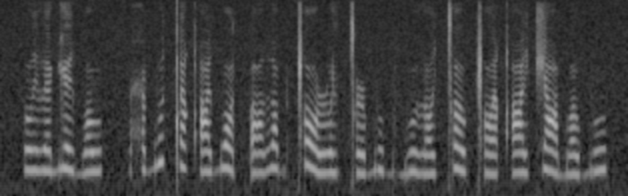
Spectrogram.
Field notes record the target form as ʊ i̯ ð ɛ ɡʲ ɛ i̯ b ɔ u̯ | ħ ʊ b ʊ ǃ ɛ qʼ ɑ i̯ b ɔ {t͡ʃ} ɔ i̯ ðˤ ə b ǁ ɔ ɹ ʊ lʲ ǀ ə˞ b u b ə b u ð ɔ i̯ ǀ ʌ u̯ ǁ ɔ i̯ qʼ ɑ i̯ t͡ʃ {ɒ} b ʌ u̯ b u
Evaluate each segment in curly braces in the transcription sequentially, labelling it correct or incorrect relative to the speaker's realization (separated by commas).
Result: incorrect, incorrect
